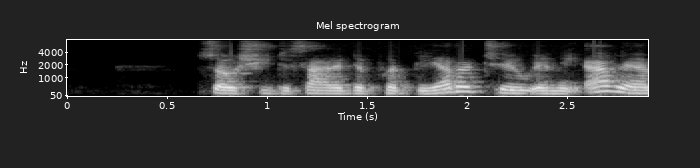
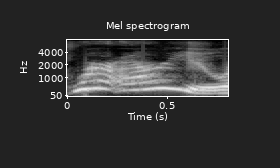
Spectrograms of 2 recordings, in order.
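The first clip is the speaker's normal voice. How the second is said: yelling mom on the phone; 13 semitones higher, 4 dB louder than usual. Retold or imitated. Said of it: "she's yelling".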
